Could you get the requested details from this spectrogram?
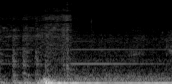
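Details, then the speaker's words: Cheap, neglected Volvo with several dash warning lights on: it catches on the first short crank and settles straight into a low, steady idle with no misses. Starts and runs normally. "starts right up, runs pretty good, can't complain."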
